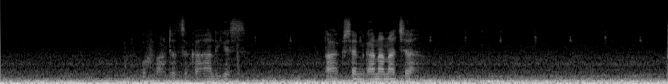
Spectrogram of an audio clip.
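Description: A car engine and tyres rumble steadily from inside the car.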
